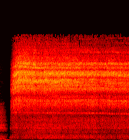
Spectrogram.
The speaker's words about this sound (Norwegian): Og det kan du gjøre så enkelt, sånn som eh, sangere for eksempel bruker veldig ofte det man kaller S-pusten. Det er rett og slett at du ikke tenker så mye på hvordan du puster inn, men når vi puster eh, ut, så tar vi rett og slett og bare sier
